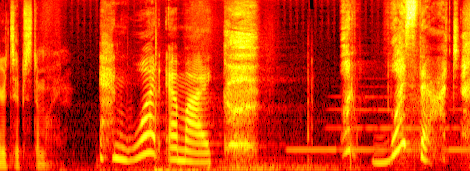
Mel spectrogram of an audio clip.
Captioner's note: gasping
